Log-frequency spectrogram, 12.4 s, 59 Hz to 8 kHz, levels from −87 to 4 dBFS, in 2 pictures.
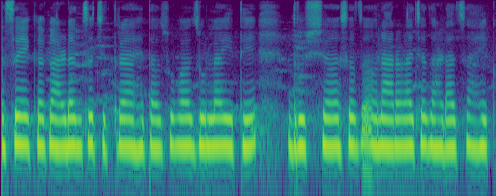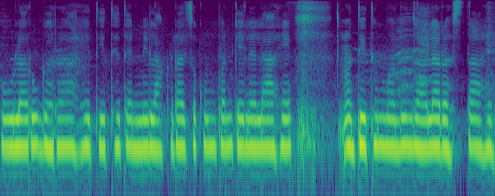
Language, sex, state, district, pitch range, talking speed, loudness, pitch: Marathi, female, Maharashtra, Solapur, 200-205 Hz, 130 wpm, -16 LUFS, 205 Hz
